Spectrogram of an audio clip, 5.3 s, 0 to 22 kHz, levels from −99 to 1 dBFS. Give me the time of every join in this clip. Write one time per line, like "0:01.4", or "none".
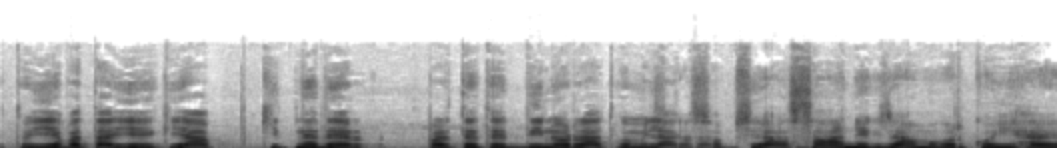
0:03.6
